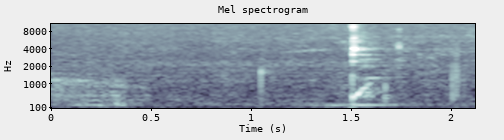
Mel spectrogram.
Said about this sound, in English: Bear with me while I drink some water.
